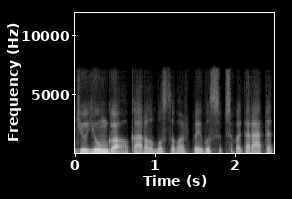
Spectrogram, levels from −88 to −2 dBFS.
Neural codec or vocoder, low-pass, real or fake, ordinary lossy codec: codec, 16 kHz, 0.3 kbps, FocalCodec; 7.2 kHz; fake; AAC, 48 kbps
